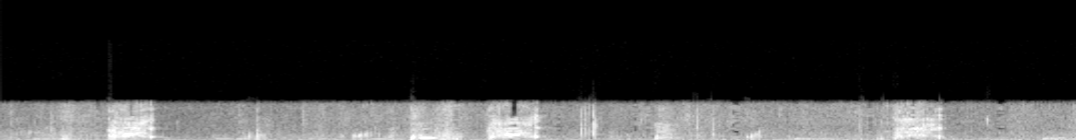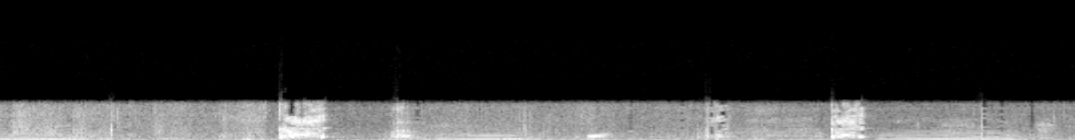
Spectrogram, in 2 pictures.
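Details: A goat coughing: repeated short, harsh coughs mixed with occasional bleats over a steady background hum.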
